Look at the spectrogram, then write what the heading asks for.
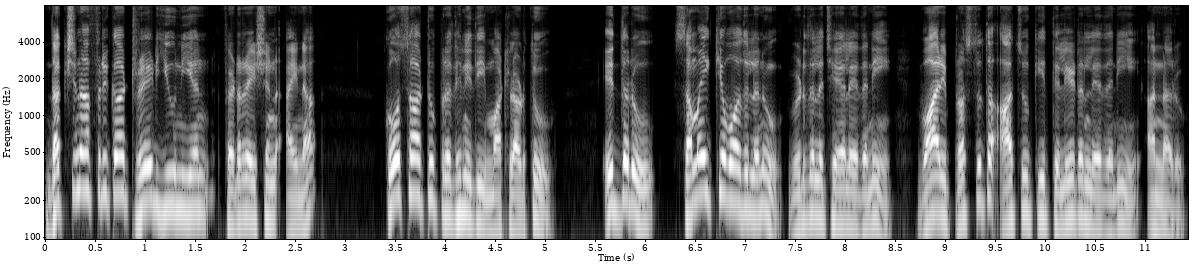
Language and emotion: Telugu, neutral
